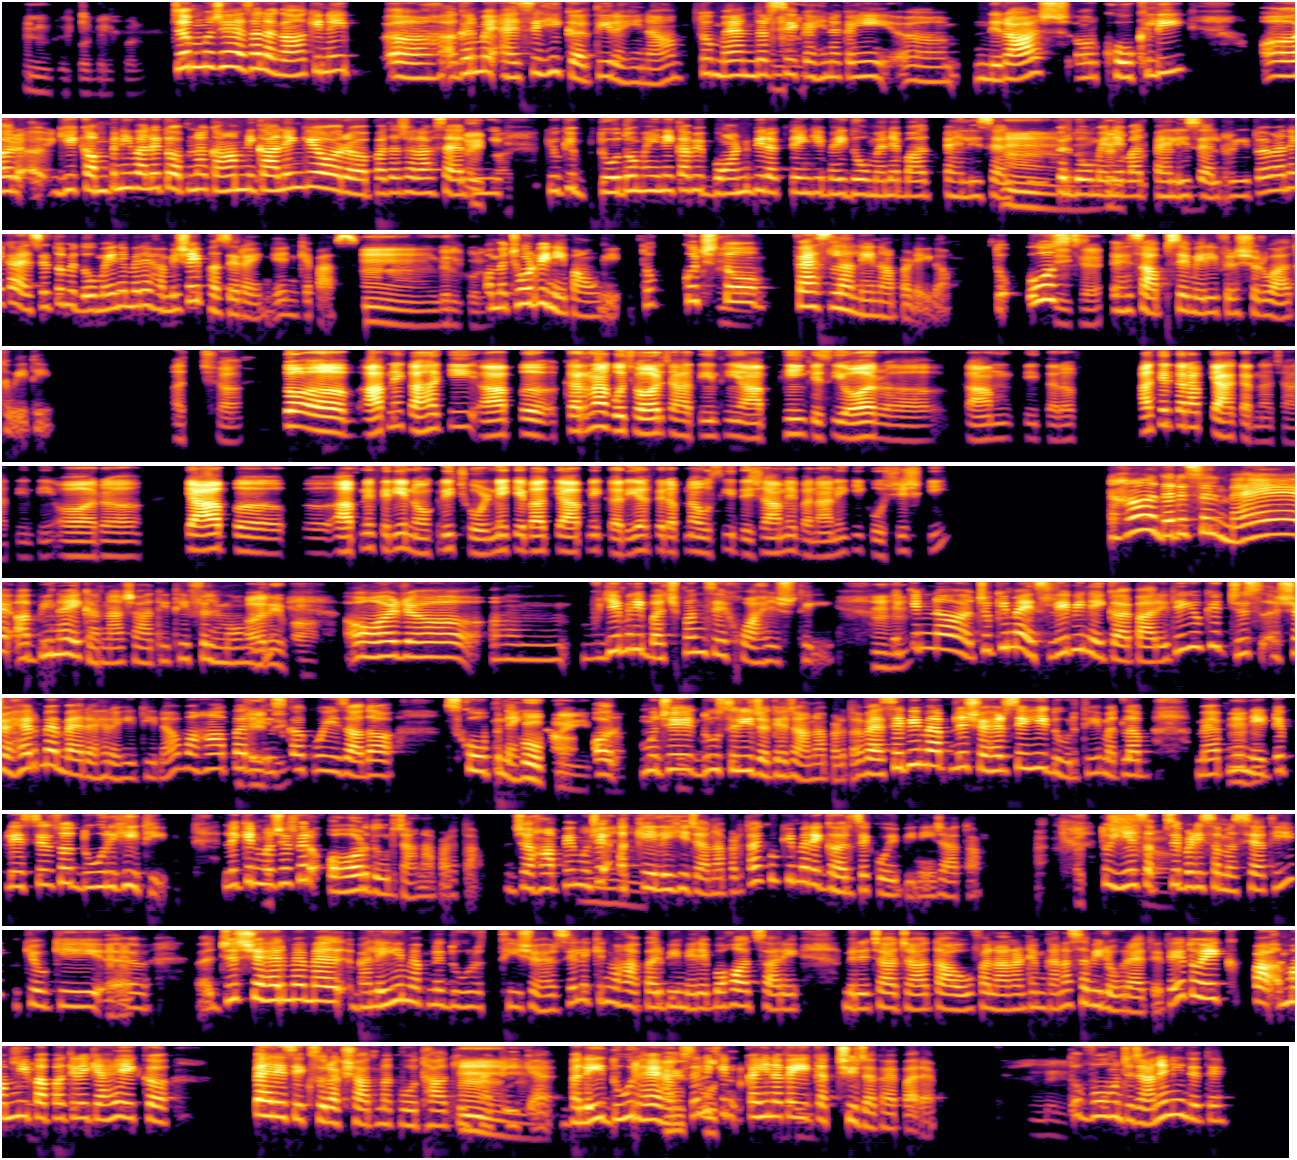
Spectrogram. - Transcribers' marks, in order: in English: "सैलरी"; in English: "सैलरी"; in English: "सैलरी"; in English: "करियर"; in English: "स्कोप"; in English: "स्कोप"; in English: "नेटिव प्लेस"
- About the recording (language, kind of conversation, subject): Hindi, podcast, आपने करियर बदलने का फैसला कैसे लिया?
